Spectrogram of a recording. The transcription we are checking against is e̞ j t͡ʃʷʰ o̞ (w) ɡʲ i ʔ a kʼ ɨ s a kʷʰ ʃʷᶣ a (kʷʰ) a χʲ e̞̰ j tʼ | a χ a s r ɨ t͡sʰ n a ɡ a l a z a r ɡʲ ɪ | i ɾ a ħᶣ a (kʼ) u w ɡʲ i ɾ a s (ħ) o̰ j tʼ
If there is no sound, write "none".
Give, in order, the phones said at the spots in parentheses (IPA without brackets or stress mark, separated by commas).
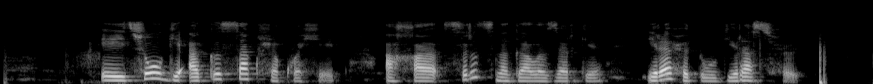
w, kʷʰ, tʼ, ħ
